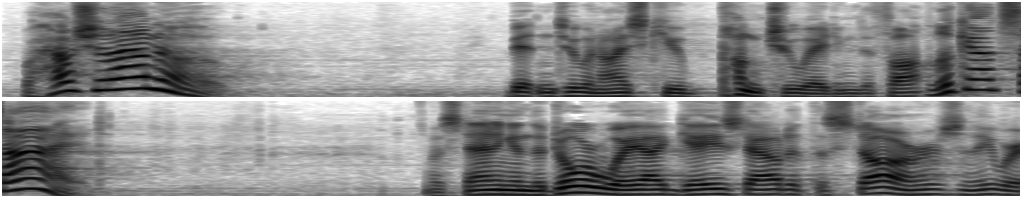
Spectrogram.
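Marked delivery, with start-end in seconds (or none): 0.1-1.1 put-on much higher, louder snappy teenage voice; teen son snapping at his father; irritated teen. A narrator's reading. Annoyed teen son answering father. 4.6-5.6 put-on much higher, louder snappy teenage voice; teen son snapping at his father; irritated teen. A narrator's reading.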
